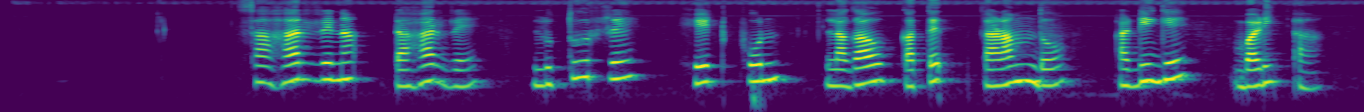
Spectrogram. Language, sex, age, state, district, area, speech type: Santali, female, 18-30, West Bengal, Bankura, rural, spontaneous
